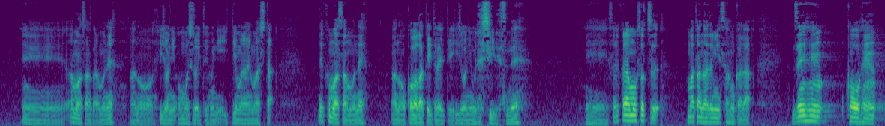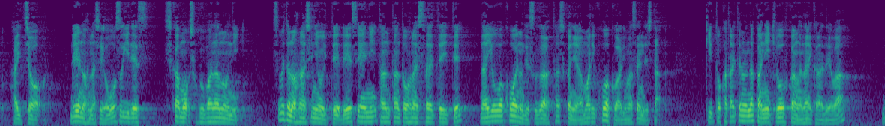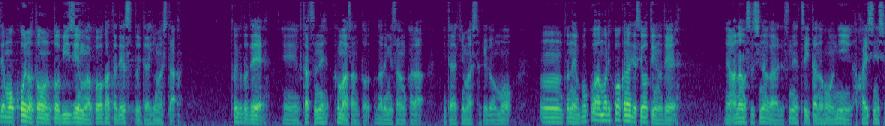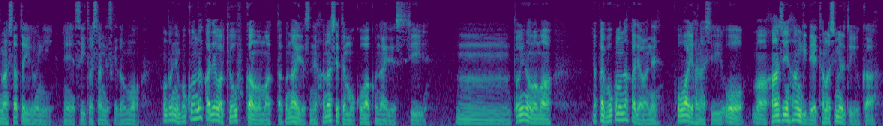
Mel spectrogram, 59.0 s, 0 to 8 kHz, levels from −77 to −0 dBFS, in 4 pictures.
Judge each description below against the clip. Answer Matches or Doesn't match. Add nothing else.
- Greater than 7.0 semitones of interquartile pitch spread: Doesn't match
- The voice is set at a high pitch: Doesn't match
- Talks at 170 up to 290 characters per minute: Doesn't match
